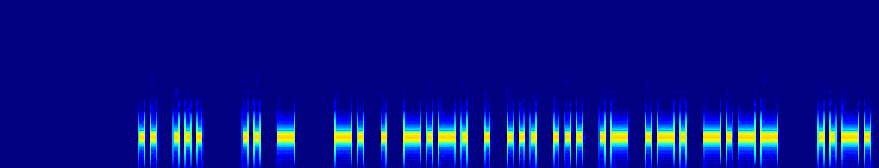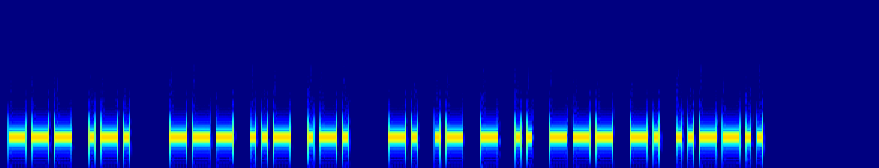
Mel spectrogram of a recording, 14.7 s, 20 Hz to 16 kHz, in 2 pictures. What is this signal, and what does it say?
Morse code, heard as a keyed tone, about 25 wpm, 700 Hz. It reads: IS IT NECESSARY FOR OUR NATION?
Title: Sentences from Top 1000 Words - Review Part 6 - 25wpm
